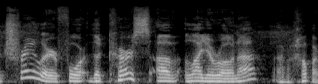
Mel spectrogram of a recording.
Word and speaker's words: La Llorona: And then also there was a trailer for The Curse of La Llorona. I hope I pronounced that right.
